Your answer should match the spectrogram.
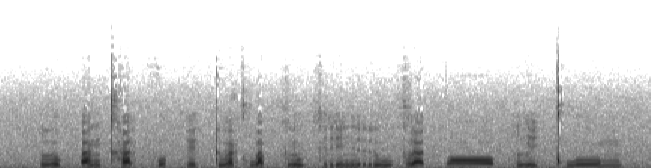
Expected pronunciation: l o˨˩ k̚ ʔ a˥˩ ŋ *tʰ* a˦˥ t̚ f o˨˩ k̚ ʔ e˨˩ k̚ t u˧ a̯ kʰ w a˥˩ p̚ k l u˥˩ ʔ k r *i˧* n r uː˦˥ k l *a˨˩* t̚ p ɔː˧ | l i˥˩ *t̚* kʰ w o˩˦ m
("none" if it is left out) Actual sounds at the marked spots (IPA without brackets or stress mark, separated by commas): kʰ, i˥˩, a˨˩, t̚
